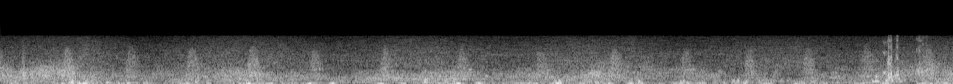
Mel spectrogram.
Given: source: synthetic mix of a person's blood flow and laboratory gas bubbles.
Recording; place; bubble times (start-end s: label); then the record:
Doppler ultrasound of blood flow; subclavian vein
8.68-9.05 s: bubbles
9.15-9.31 s: bubbles
From the record:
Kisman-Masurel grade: 223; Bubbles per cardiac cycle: several, 3 to 8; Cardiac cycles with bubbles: 10 to 50%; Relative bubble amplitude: loud (0.450 to 0.775); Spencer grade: 2 (many but less than half of the cardiac periods contain bubble signals, singularly or in groups); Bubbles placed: anywhere in the cardiac cycle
